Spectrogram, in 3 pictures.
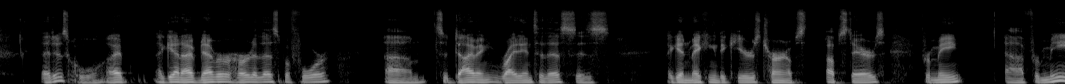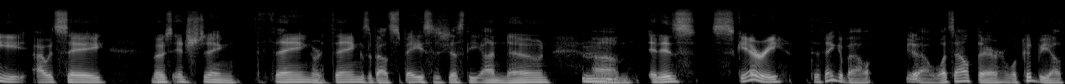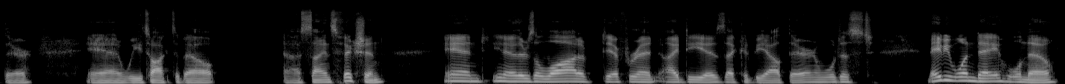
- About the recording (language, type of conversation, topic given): English, unstructured, What do you find most interesting about space?
- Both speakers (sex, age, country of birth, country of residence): male, 30-34, United States, United States; male, 30-34, United States, United States
- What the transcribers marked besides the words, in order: none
